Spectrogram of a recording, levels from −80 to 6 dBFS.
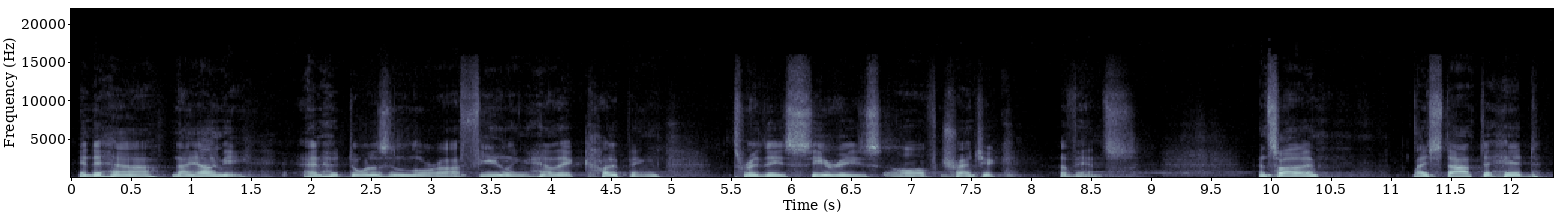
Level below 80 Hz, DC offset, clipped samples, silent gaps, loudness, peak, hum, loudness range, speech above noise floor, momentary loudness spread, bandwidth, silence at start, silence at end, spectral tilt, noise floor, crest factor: -58 dBFS; under 0.1%; under 0.1%; none; -22 LUFS; -4 dBFS; none; 4 LU; 32 dB; 11 LU; 15 kHz; 0.05 s; 0.05 s; -6.5 dB/octave; -53 dBFS; 20 dB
